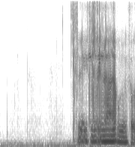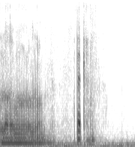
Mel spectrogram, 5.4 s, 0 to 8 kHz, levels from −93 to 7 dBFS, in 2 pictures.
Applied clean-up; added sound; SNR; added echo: neural diffusion model UNIVERSE++.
